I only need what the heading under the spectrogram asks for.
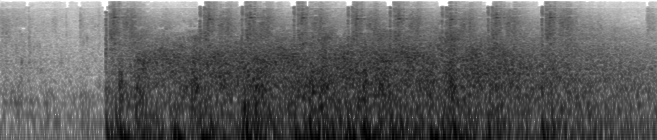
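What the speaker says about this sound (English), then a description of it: "getting shot at." Gunfire in the video game Renegade X bursts in suddenly after a brief quiet, a loud, dense barrage of rapid shots and booms that keeps going, then eases slightly toward the end.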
